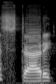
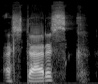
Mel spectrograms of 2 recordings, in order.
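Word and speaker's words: asterisk: तो हमने एक राइट एंगल ट्रायंगल बनानी है स्टैरिक की, या इसको एस्टेरिस्क इसकी सही प्रोनाउंसिएशन है।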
